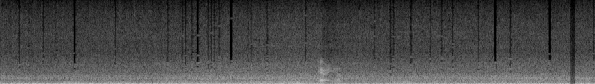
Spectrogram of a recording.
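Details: Carbureted air-cooled flat-four VW bus stored in a shipping container, cold start. A steady low idle pulsing about three times a second with no misses or knocks. Normal idle.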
